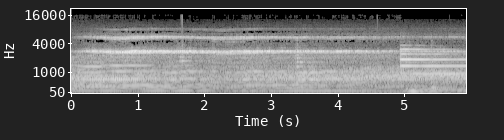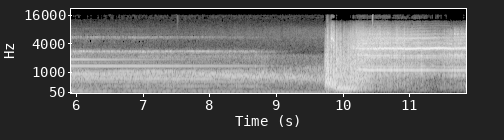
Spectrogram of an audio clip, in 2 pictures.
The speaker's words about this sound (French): Quand Fonda dit « Tu m'as appelé Franck », alors il prend le revolver. On voit le revolver qui tire.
